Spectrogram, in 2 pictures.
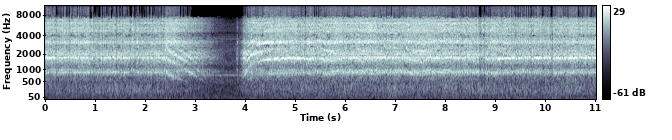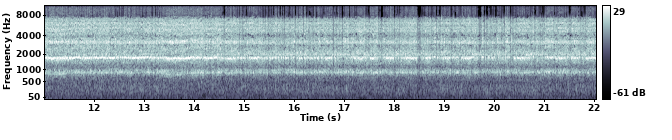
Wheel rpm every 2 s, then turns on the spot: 230, 150, 120, 220, 230, 230, 230, 230, 230, 230, 230.
none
